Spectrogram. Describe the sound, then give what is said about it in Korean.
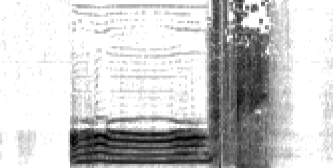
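A wall-mounted automatic sensor hand sanitizer dispenser runs a steady, high, buzzing motor whine for about a second, then releases a short, breathy spray burst that quickly stops. No one speaks. “쇼핑몰 같은 데 가면 벽에 붙어 있는 자동으로 이렇게 감지해서 나오는 약간 고급진 손세 정제 예, 예, 예.”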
